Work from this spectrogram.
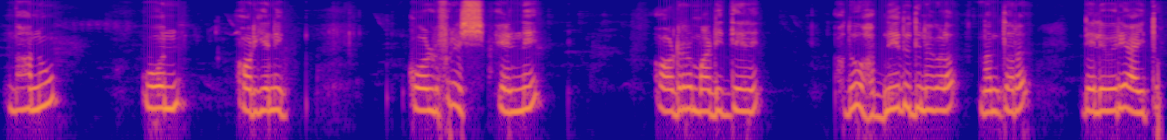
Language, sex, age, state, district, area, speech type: Kannada, male, 30-45, Karnataka, Bidar, rural, read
